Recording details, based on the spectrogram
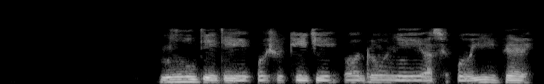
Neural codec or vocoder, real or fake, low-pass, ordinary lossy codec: codec, 16 kHz, 2 kbps, FreqCodec, smaller model; fake; 5.4 kHz; MP3, 24 kbps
